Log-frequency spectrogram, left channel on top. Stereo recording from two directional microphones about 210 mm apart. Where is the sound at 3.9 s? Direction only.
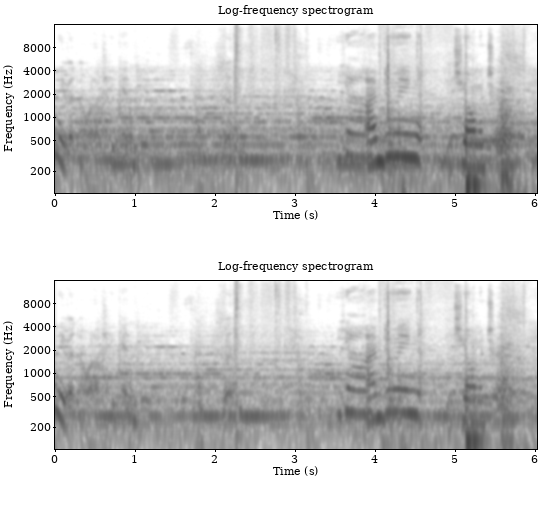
20° left (ahead or behind).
